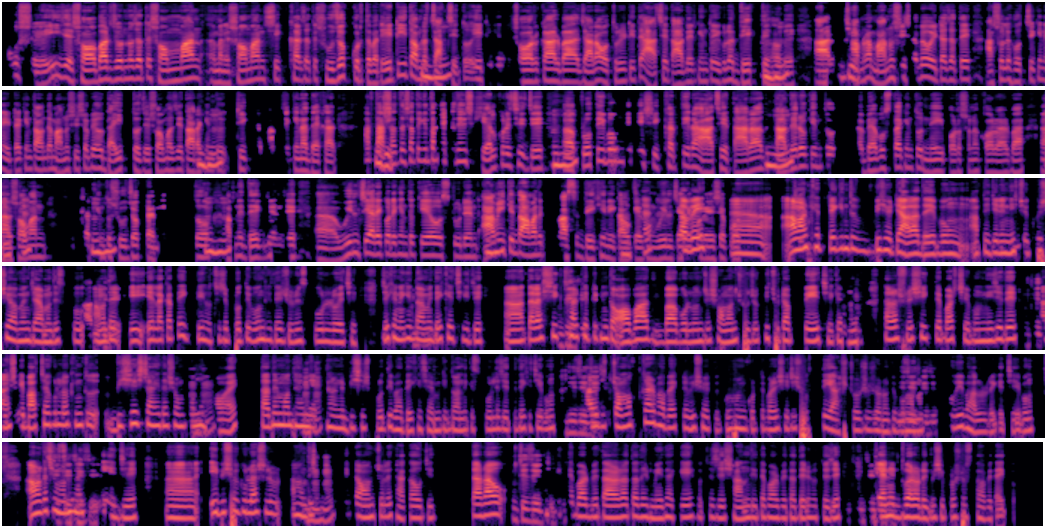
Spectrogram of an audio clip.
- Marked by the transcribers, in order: static; in English: "authority"; distorted speech; other background noise; "আচ্ছা" said as "আচ্চা"; in English: "wheelchair"; in English: "wheelchair"; unintelligible speech
- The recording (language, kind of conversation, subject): Bengali, unstructured, সবার জন্য সমান শিক্ষার সুযোগ কতটা সম্ভব?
